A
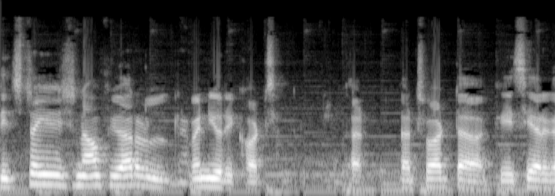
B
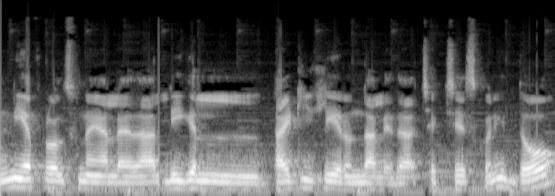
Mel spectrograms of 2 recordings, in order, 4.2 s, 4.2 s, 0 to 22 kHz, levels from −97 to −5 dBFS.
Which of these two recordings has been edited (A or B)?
B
